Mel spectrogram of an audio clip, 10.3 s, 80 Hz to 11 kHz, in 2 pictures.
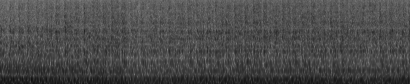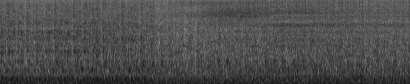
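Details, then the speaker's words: Rebuilt Pontiac 400 V8 on homemade run stand, break-in after earlier flat-tappet cam and bearing failure: steady even idle, regular low beat, no knocks, misses or ticks; running healthy, only valve cover oil leaks. "great success ha Pontiac is behaving itself that is good news"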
